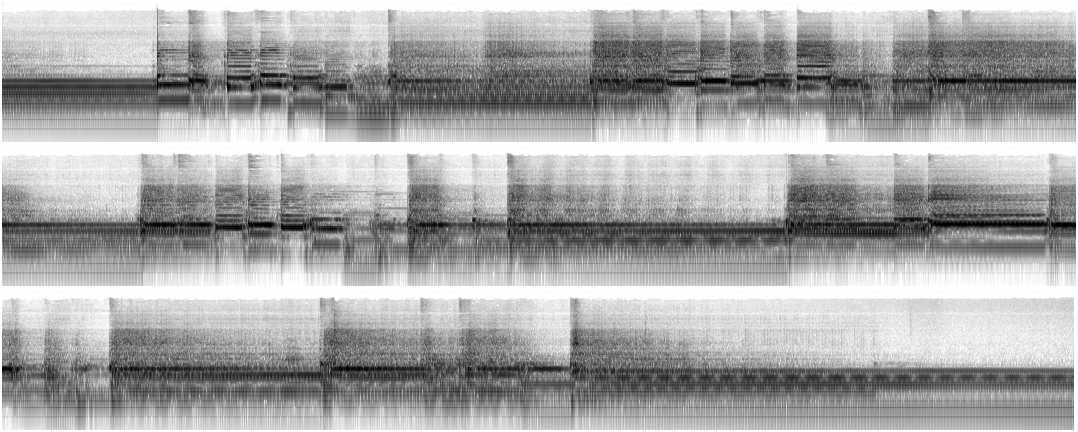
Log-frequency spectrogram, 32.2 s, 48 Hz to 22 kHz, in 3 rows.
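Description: Electric guitar played through a 1997 Fender Blues Jr. tube combo amp with a full Fromel electronics mod: chords struck and left to ring, with quicker runs of notes in between.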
